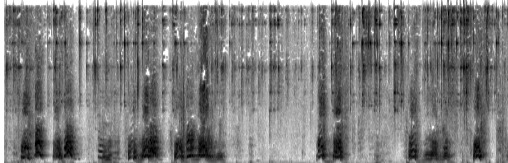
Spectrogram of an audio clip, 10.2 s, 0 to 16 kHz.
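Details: Angel, a 6-month-old Border Collie mix fostered with Wisconsin Border Collie Rescue, playing with another dog, Cisco: bursts of rough, noisy barks and growls in clusters, then a near-silent pause before more harsh barking resumes.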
